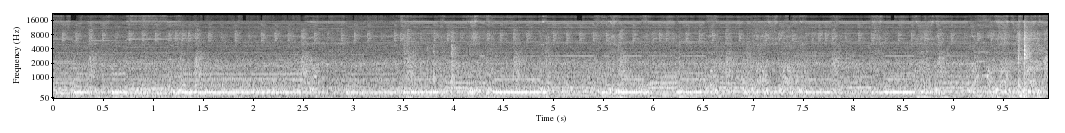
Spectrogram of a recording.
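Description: A 3D printer prints Destiny 2 game parts, giving a steady, continuous mechanical whir with faint stepper-motor tones and small ticking movements throughout, fairly constant in level with no voices.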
